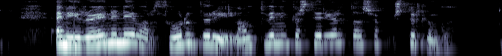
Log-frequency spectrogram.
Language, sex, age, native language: Icelandic, female, 40-49, Icelandic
